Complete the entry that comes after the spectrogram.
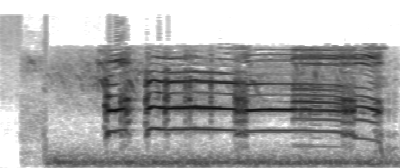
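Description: A rooster crows loudly, one long drawn-out cock-a-doodle-doo with a rising start and a sustained, wavering finish, over a low background rumble.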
